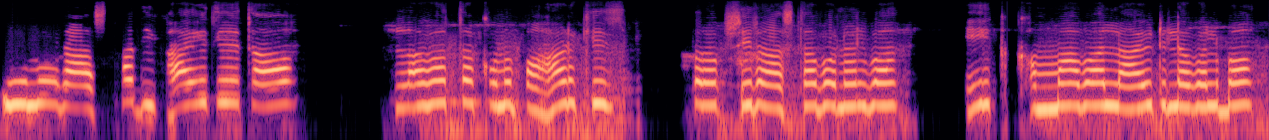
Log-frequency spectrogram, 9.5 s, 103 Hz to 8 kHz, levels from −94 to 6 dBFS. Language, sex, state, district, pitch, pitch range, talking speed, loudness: Bhojpuri, male, Uttar Pradesh, Gorakhpur, 300 Hz, 290-315 Hz, 120 wpm, -10 LUFS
